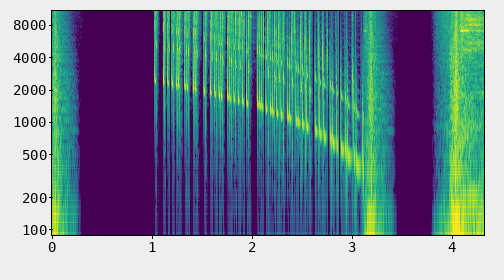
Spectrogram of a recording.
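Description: A falling electronic glide plays as a game character slides down a bonus track.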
